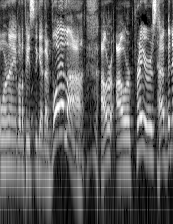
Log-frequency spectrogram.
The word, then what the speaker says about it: voila: open wide for us I said boy Allah I don't know how to pronounce it for whatever reason voila voila voila voila yeah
